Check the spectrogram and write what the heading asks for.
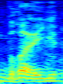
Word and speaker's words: Broglie: Broglie, ça se dit breuil, ah etc.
